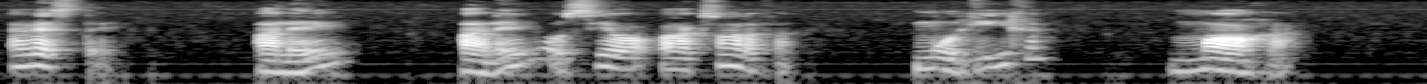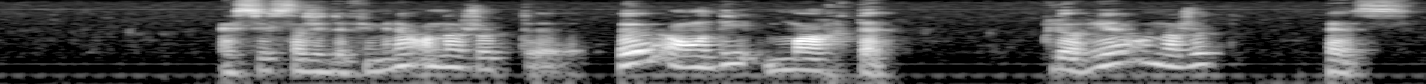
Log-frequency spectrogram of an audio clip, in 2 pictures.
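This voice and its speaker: A man giving a grammar lesson, explaining slowly step by step and spelling out word endings, with occasional hesitations. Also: on the high side, a little mellow. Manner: slow and deliberate, spelling out endings with fillers. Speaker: French teacher.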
